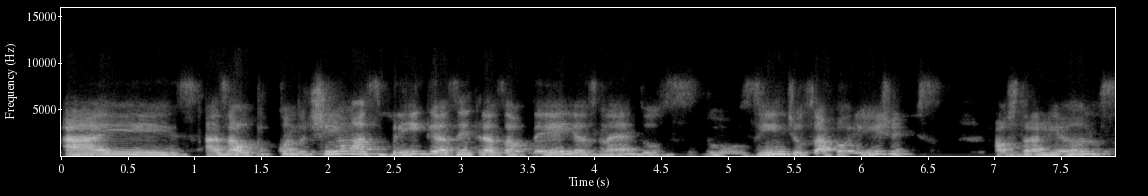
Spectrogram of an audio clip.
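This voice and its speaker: A woman's voice: medium pitch, slow pace. A woman from Salvador, explaining her topic in a casual online presentation, full of fillers and restarts. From Salvador, Brazil. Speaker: physiotherapist presenter.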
